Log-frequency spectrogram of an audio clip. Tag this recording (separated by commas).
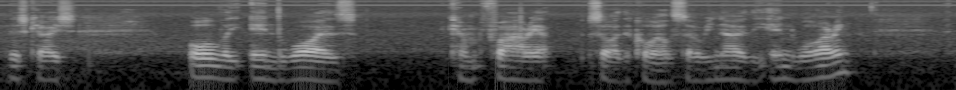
Speech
